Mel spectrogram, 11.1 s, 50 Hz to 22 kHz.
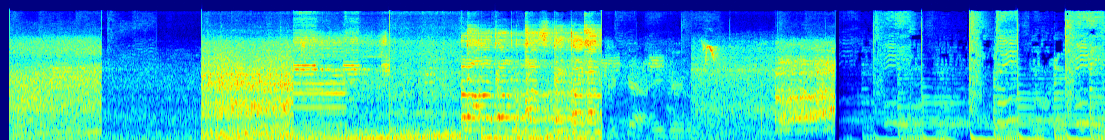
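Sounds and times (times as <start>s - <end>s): vehicle engine rumbling: 0.1s - 7.8s
car horn: 2.8s - 6.6s.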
